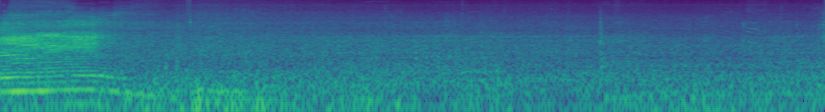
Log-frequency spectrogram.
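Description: Steady wind and road rumble from a road bike being ridden, heard from a handlebar-mounted camera. A motor vehicle's engine hum sits over it for about the first second, then fades out.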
